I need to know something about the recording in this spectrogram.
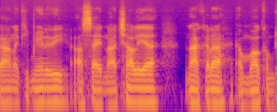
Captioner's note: speaking in first nations language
